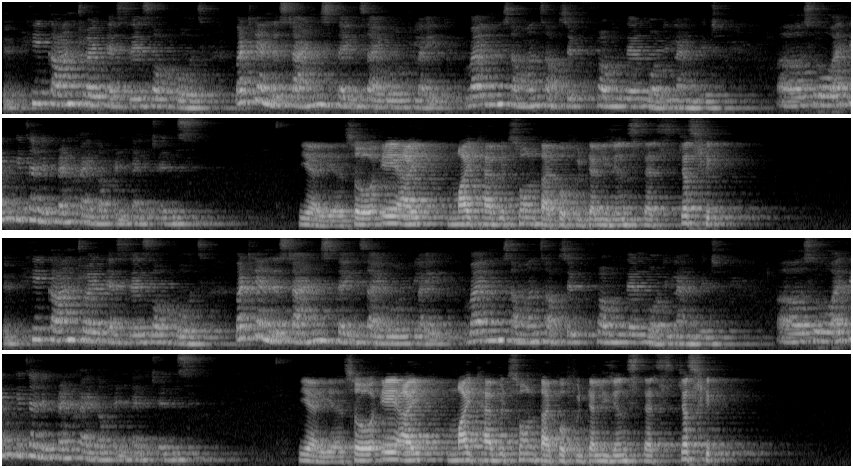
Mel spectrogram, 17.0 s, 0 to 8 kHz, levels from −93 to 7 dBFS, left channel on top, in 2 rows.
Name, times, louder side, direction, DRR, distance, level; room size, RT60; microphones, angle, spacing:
voice 1, 0.0-7.2 7.7-10.4, equal, 5° right, -4 dB, 1.1 m, -35 dB
voice 2, 11.5-15.6, right 2 dB, 30° right, 6 dB, 0.5 m, -29 dB
5.5 x 5.0 x 4.2 m, 1.2 s
head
